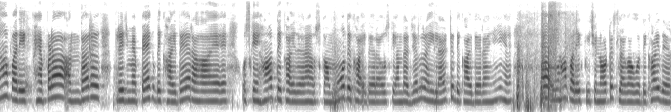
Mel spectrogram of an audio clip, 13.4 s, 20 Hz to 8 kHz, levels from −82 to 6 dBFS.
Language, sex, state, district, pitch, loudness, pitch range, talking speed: Hindi, female, Maharashtra, Nagpur, 230 Hz, -24 LUFS, 215-255 Hz, 200 wpm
